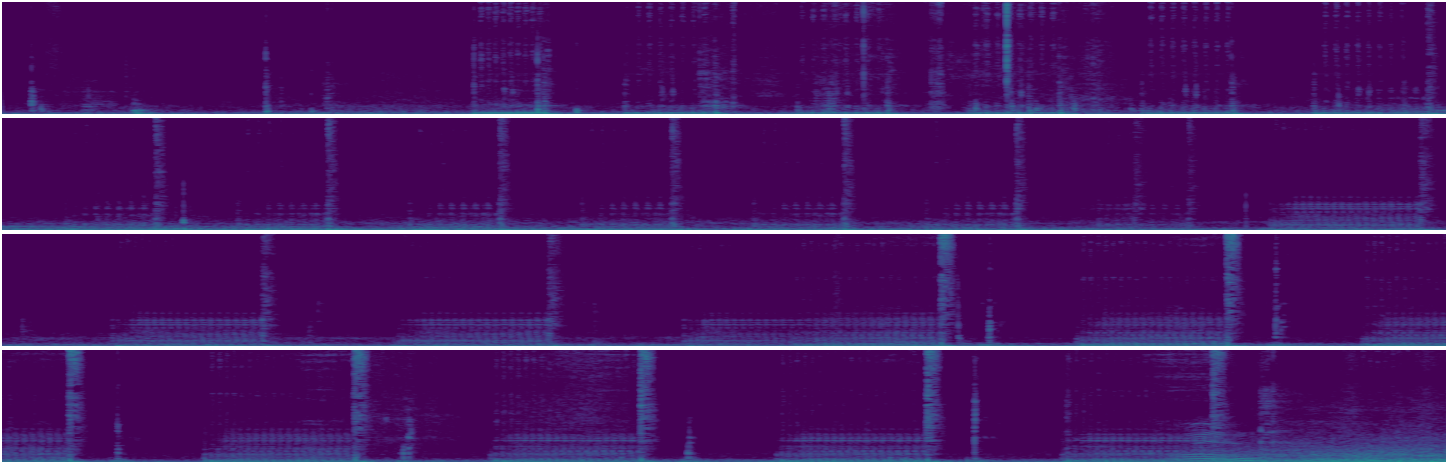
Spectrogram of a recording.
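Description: Electric breast pump running, its motor pulsing in a steady rhythm of about one stroke every second and a half that grows more distinct about halfway through, with faint clicks.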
